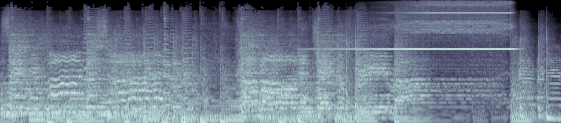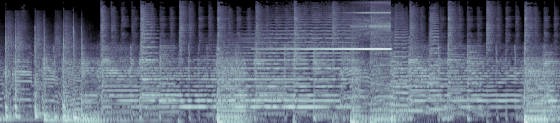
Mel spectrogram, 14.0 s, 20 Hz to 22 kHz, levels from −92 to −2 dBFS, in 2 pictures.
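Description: A microphone picking up its own loudspeaker pushes the loop gain past one at 5 kHz, causing loudspeaker feedback squeal from 3.70 to 6.58 s and again from 10.14 to 11.92 s. Each time a pure tone swells over roughly a second and a half until it sits a few dB above the audio.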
